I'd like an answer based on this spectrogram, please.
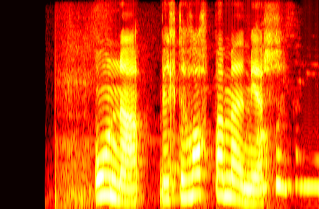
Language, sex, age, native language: Icelandic, female, 20-29, Icelandic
